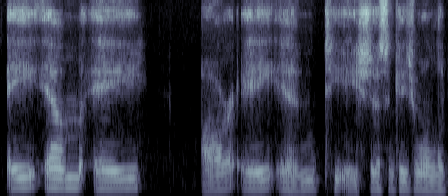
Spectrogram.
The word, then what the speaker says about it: Amaranth: It's Amperthan, I think is how you say it. It's AmaraNth.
